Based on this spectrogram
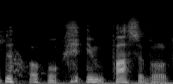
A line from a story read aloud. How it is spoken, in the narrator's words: said Prince Andrew, laughing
